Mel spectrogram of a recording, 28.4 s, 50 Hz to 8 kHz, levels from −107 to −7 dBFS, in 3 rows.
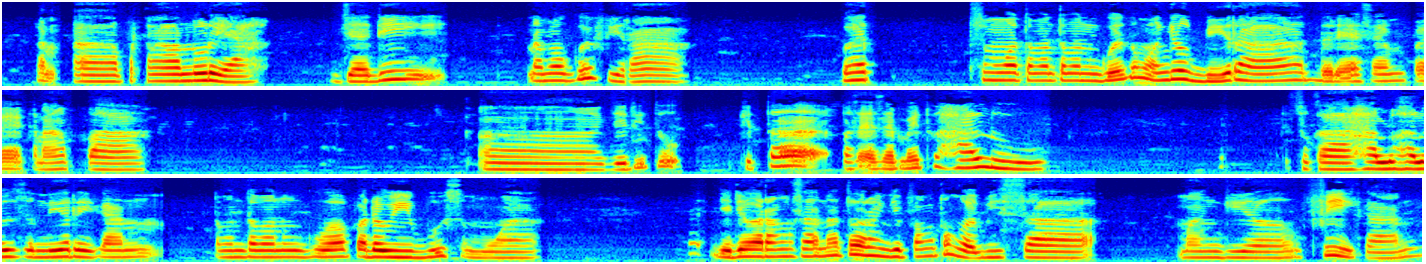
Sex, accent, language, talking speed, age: female, native, Indonesian, 105 wpm, 20-39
